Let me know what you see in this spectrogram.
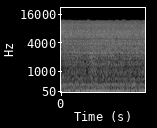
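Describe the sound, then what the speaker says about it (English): Tomatillos sizzle and char on a hot comal, a steady broadband hiss like steam that continues unbroken and fairly quiet throughout. "First, we wash the tomatillos thoroughly, and then we transfer to the comal to start charring"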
